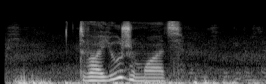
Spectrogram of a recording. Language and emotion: Russian, neutral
